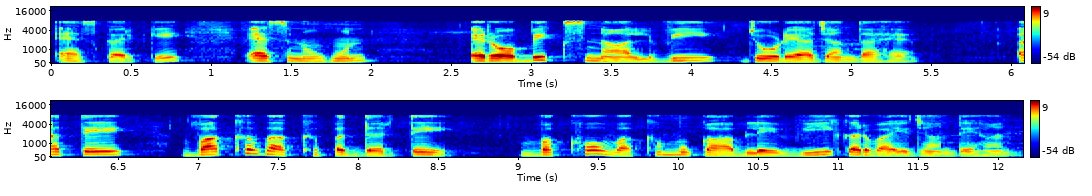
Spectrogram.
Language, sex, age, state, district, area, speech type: Punjabi, female, 30-45, Punjab, Jalandhar, urban, spontaneous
